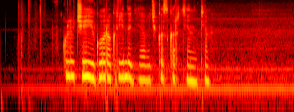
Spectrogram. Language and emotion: Russian, neutral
